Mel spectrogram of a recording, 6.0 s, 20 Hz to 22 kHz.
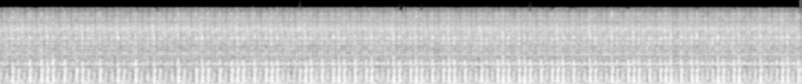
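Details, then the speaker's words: Microcosm H76 twin-cylinder engine after valve lapping, ring replacement and small modifications, at low speed: small chuffs with quick uneven popping and a lopsided beat as it keeps missing, dropping to one cylinder; misfire. "Hear it missing again? Down to one cylinder."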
